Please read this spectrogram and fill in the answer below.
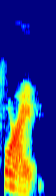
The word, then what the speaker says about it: fluorite: So that's fluorite. It's close to calcite, but it's fluorite.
